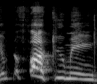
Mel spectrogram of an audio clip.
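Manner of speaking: usual speaking voice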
